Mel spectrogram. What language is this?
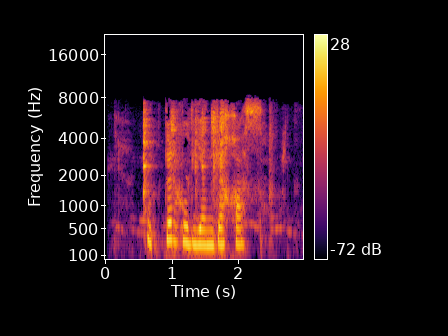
Bashkir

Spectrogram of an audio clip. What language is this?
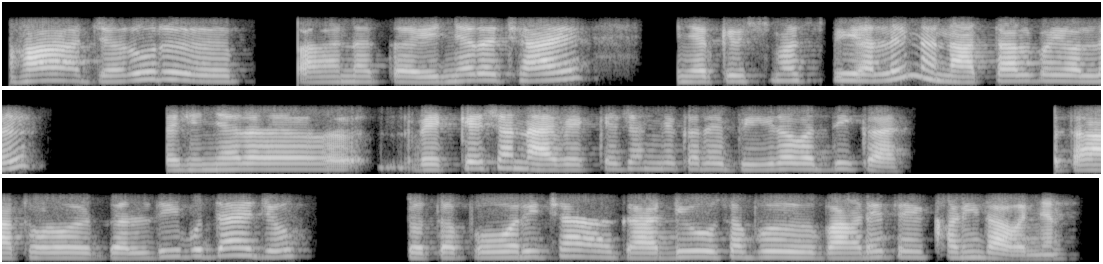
Sindhi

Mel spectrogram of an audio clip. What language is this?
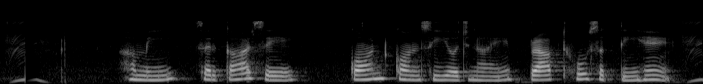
Hindi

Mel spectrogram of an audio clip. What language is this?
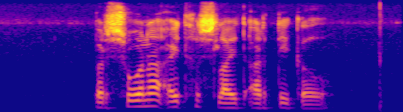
Afrikaans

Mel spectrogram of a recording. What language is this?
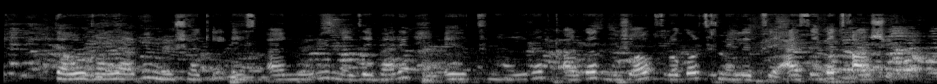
Georgian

